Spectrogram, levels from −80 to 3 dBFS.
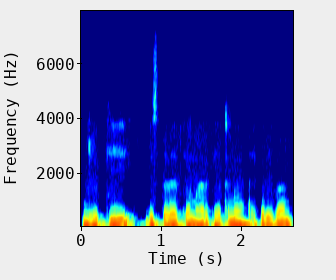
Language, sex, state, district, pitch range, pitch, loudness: Hindi, male, Bihar, Gaya, 125-135 Hz, 130 Hz, -20 LUFS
